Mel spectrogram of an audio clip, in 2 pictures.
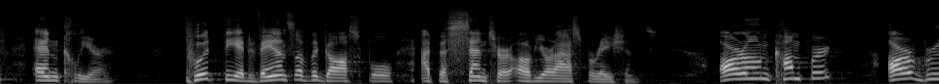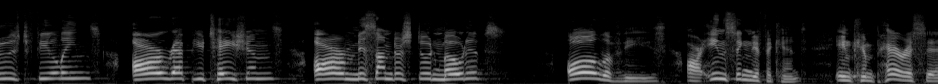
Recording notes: preached this sermon at Covenant Fellowship Church on March 12, 2023.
